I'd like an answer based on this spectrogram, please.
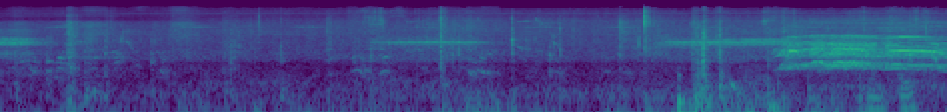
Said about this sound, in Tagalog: Ang kulit talaga yung manok, oh.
